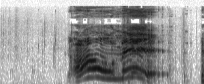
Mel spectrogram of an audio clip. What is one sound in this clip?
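A man speaks loudly and forcefully.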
